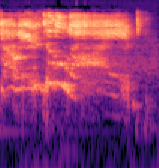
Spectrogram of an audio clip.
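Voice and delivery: very high, very slow, shrill, put-on crazy little scream. Retelling how a little short lady screams a line: imitating a screaming lady. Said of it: "the little short lady screaming in her crazy little voice".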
